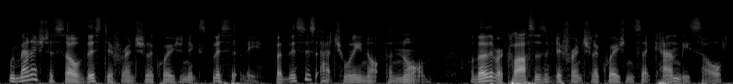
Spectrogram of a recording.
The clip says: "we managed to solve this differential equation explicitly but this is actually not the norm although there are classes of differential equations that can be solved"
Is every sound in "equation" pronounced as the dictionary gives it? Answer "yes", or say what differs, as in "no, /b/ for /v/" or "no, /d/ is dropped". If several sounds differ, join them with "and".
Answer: yes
